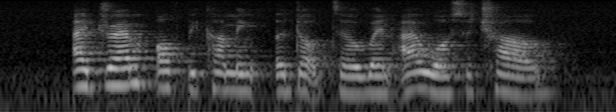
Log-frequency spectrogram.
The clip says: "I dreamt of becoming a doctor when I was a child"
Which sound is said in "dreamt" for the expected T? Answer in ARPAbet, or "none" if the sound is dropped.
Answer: none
